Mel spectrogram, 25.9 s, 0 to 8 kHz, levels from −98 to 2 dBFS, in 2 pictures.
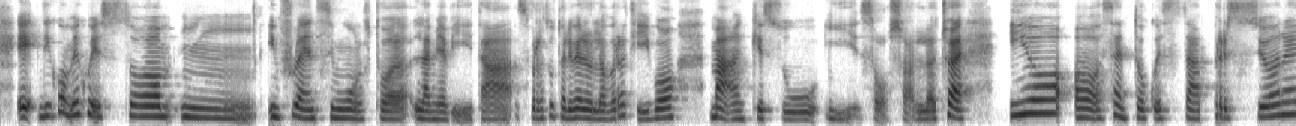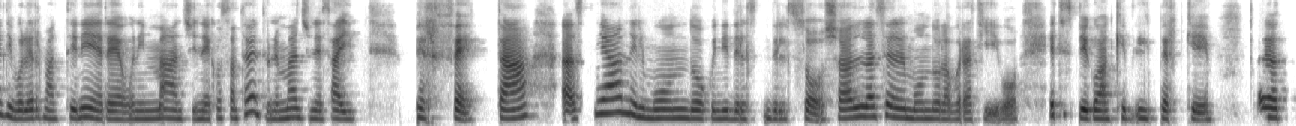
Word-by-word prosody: e 470 0 +6
di 250 - -2
come 290 -1 +2
questo, 245 -3 +2
mhmm, 220 -1 -1 0.2
influenzi 220 -3 +1
molto, 200 - 0
ehm, 90 0 0
la 190 -2 +3
mia 180 -1 -1
vita, - - -2
soprattutto 215 +3 -4
a - - +5
livello 205 0 +5
lavorativo, 200 +2 0 0.3
ma 230 -1 +5
anche 190 +2 -2
su 175 -3 -4
i 195 - -9
social. - - -4
Cioè, - - +8 0.4
io 290 +4 +4 0.4
ho 215 -3 +2
sento 210 -2 -2
questa 200 -1 -3
pressione 245 +6 0
di 255 - -1
voler 200 +1 0
mantenere 195 -1 +1
un'immagine 190 +1 -3
costantemente, 210 - -3
un'immagine, 195 +1 -2
sai, 185 -1 0 0.5
perfetta, 200 -5 0 0.8
ehm, - - +5 0.2
sia 320 +2 +2
nel 280 -8 +1
mondo, 205 -1 0
quindi, 195 0 -3
del 185 -1 -3
s 180 - -15
del 185 -2 -6
social, 205 +8 +1
sia 250 +2 0
nel 215 -1 +2
mondo 195 -1 -2
lavorativo 180 -1 -4 0.3
e 260 - +2
ti 275 +2 -10
spiego 205 -8 +4
anche 195 +2 0
il 200 -1 -4
perché. 190 -3 -3 0.5
Uhm, 220 -1 +5
205 Hz, 125 wpm, -24 LUFS, 190-235 Hz, 0.8 s, Cioè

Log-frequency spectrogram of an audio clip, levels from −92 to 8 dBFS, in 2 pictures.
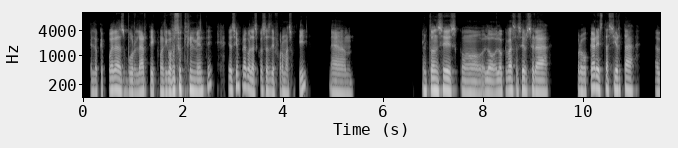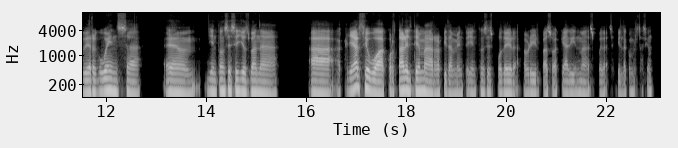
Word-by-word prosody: en 130 - -6
lo 130 - -5
que 130 - -7
puedas 145 0 +2
burlarte, 130 0 0
como 130 0 -2
digo, 130 +1 +2
sutilmente. 140 +5 +1 0.3
Yo 150 - +1
siempre 180 +3 -1
hago 160 -3 0
las 125 -1 +1
cosas 140 -1 -3
de 125 - -1
forma 125 -1 -4
sutil, 135 +9 -5 0.4
am 120 -2 -2 1.4
Entonces, 140 0 +4
como 125 -3 -3
lo 125 -2 -1
lo 130 0 -1
que 140 - -7
vas 145 0 +2
a - - -4
hacer 135 0 0
será 130 -3 +2 0.5
provocar 135 +5 +2
esta 155 0 +1
cierta 145 -1 0 0.3
vergüenza, 130 -1 0 0.4
em, 125 -1 0 0.2
y 135 -1 -4
entonces 135 +1 0
ellos 135 -2 +2
van 130 -1 +1
a 120 0 -1 0.6
a 125 -1 +2
a - - -9
callarse, 155 +5 +4
o 130 -4 +5
a 120 0 +3
cortar 140 +3 +3
el 140 -1 +3
tema 135 -3 +3
rápidamente. 120 0 -5
Y 125 - -4
entonces 125 0 -6
poder 120 +2 -3
abrir 120 +1 -5
paso 120 - -4
a - - -7
que 120 - -8
alguien 120 0 -4
más 120 +2 -5
pueda 120 -1 -10
seguir 120 0 -13
la 115 0 -10
conversación. 130 0 -12
130 Hz, 150 wpm, -23 LUFS, 125-140 Hz, 1.4 s, o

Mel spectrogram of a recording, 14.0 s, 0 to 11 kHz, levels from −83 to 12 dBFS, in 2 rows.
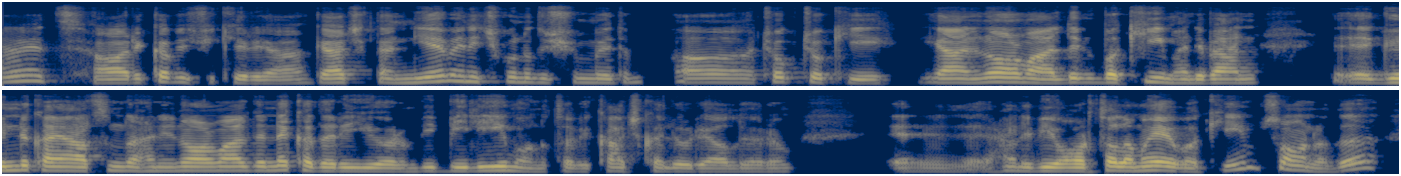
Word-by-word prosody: Evet, 210 +2 -5
harika 140 +6 0
bir 175 - -6
fikir 135 -3 -6
ya. 130 +2 -5
Gerçekten, 155 -1 -1
niye 190 +6 +2
ben 205 -2 -2
hiç 190 - -5
bunu 170 -3 -5
düşünmedim? 155 +1 -6
A, 155 -1 -4
çok 180 -1 -4
çok 165 -5 -4
iyi. 135 -1 -5
Yani, 155 -2 +2
normalde 160 -3 +3
bakayım, 160 +1 +2
hani, 140 +1 -1
ben, 145 0 +1 0.4
eee, 150 - 0
günlük 160 +4 +1
hayatımda, 150 -1 +3
hani, 145 0 -5
normalde 155 +1 +3
ne 175 - +3
kadar 140 -1 +2
yiyorum, 135 -2 -1
bir 140 -2 -5
bileyim 150 +2 +2
onu 120 -2 -8
tabii, 120 - -8
kaç 140 +2 -4
kalori 130 -1 -4
alıyorum, 125 +1 -7 0.5
eee, 65 -1 -11
hani, 140 -2 -5
bir 145 - +4
ortalamaya 150 +3 +5
bakayım. 195 +10 -4
Sonra 135 - -2
da, 245 - -1
150 Hz, 180 wpm, -21 LUFS, 140-165 Hz, 0.5 s, ortalamaya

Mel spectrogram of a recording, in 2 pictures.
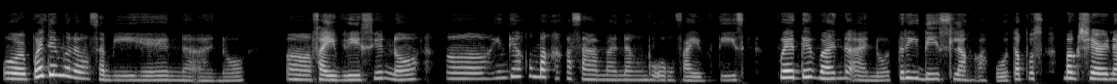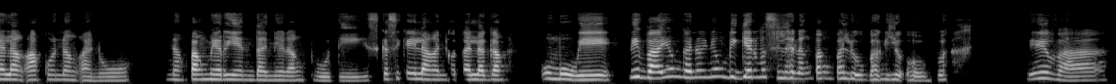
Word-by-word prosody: or 260 -2 +6
puwede 400 +6 +7
mo 385 - +2
namang 280 -3 -1
sabihin 200 -1 -6
na 185 - -9
ano, 175 +2 -11 0.4
ah 225 -2 -1
5 215 -2 +5
days 215 +2 0
'yon, 285 -2 -5
'no? 220 +3 -1 0.3
"Ah, 265 0 -3
hindi 300 +5 -9
ako 370 0 -7
makakasama 240 -11 -2
ng 205 0 -8
buong 200 -1 -8
5 180 -2 -5 0.2
days. 200 +1 -6 0.3
Puwede 320 +1 +5
ba 275 -2 +4
na 285 - -1
ano, 185 0 -9
3 290 -1 0
days 250 0 -1
lang 210 -4 -1
ako 185 -2 -10
tapos 250 +2 -2 0.2
mag-share 280 -3 +5
na 240 - +4
lang 230 -1 +4
ako 220 +1 0
ng 210 -2 -3
ano, 180 +1 -6 0.3
ng 220 -1 -6
pang-merienda 225 -3 +3
n'yo 200 +1 -5
ng 195 +1 -2
2 180 -3 -8
days? 175 +1 -8
Kasi 250 +3 -3
kailangan 235 -4 +2
ko 230 +1 -11
talagang 220 -1 +3 0.3
umuwi." 220 -5 +3 0.2
'Di 350 +2 +5
ba? 295 -2 +9
Yung 365 -1 -3
gano'n. 325 +1 +2
Yung 365 -1 -3
bigyan 330 0 +4
mo - - 0
sila 295 -3 -1
ng 260 0 -3
pangpalubag 270 -6 -2
loob, 185 -5 -5 1.0
'di 275 +3 +1
ba? 195 -3 -3
225 Hz, 160 wpm, -22 LUFS, 200-270 Hz, 1.0 s, ba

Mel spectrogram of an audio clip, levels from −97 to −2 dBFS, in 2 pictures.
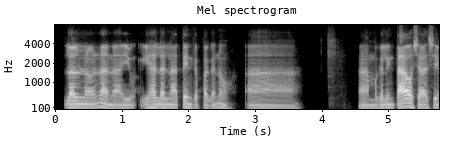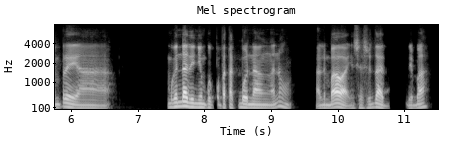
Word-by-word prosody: lalong-lalo 115 +1 +2
na 100 0 -3
yung 100 0 -4
ihalal 110 -1 0
natin 105 +3 -1
kapag 100 -1 -6
ano, 105 -8 -7 0.2
ah, 90 -3 -7 0.8
ah, 100 -1 -5
magaling 100 +3 -3
tao 140 +2 +8
siya 100 -3 +2
siyempre, 110 +2 -1
ah, 95 -2 -6 0.9
maganda 145 +4 +6
din 125 -2 +1
yung 115 - -6
pagpapatakbo 115 +2 -1
ng 105 -2 -1
ano, 130 -6 -8 0.4
halimbawa 100 +2 +4
yung 90 +1 -12
sa 100 -2 -8
siyudad, 110 -1 0 0.3
'di 95 - -9
ba? 120 +8 -3
105 Hz, 135 wpm, -22 LUFS, 95-115 Hz, 0.9 s, tao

